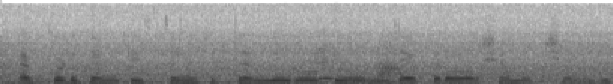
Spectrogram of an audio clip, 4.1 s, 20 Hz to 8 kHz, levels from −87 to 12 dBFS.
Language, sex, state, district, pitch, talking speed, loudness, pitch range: Telugu, female, Andhra Pradesh, Sri Satya Sai, 215 Hz, 115 wpm, -14 LUFS, 210-220 Hz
